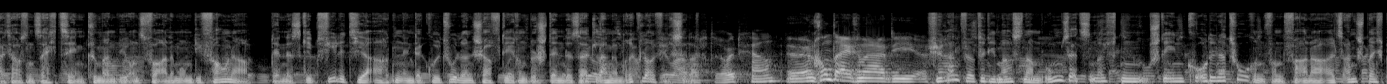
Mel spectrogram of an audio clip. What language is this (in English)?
German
